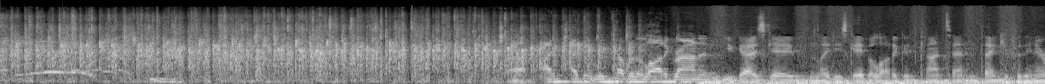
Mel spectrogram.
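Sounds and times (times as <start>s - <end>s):
audience applause for a panel: 0.0s - 7.0s
speech: 5.5s - 10.4s.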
